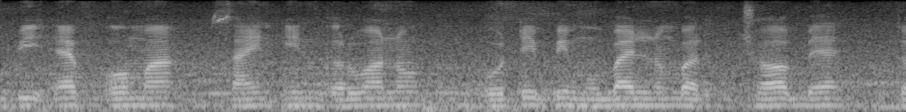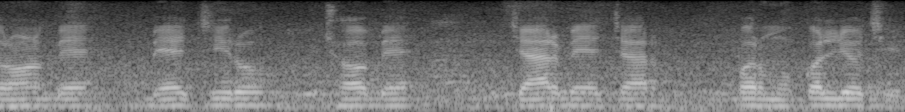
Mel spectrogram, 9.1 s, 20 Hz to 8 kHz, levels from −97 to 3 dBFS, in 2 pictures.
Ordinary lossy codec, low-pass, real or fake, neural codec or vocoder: none; none; real; none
